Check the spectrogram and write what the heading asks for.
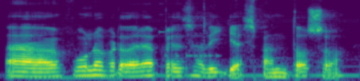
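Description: Guy reading out a grateful freed woman, slow, gravelly, spanish with fake galician bits. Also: medium pitch, voice pushed up, lightly acted. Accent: Spain Spanish with a clumsy attempt at Galician. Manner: slow, flat game-dialogue reading with Galician words. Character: grateful young woman freed from monster curse.

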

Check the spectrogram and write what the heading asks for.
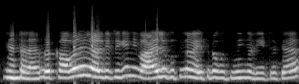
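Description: A woman's voice: high-pitched, dull audio. A young woman at home pulling a fake crying prank, whining and repeating herself between put-on sobs. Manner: whiny, drawn-out fake sobbing, repeats herself. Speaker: vlogger wife pulling a prank. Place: home, indoors.

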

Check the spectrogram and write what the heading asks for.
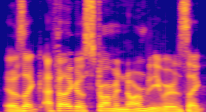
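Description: A man's voice: mid-range voice, rapid-fire, a bit bright, dry recording. A man at a home setup calls out enemies in short bursts over team chat. His voice sits in the middle range, casual and profane. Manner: terse callouts, swears, cheers at wins. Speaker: streamer playing a shooter with friends.

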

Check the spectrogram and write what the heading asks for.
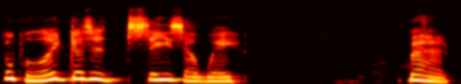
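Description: A woman's voice: fairly high pitch, animated, slow, a little mellow. A woman giving childlike, step-by-step narration of a simple cooking demonstration. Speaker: cooking video creator. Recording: noisy homemade video.

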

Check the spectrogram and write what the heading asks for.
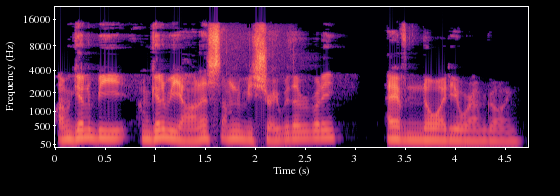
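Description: A man's voice: fairly high pitch, fast talker, darkish tone, dry recording, studio quality. A tired man mumbling casual commentary to himself as he plays a video game. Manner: mutters reactions to himself. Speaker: let's play host.

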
